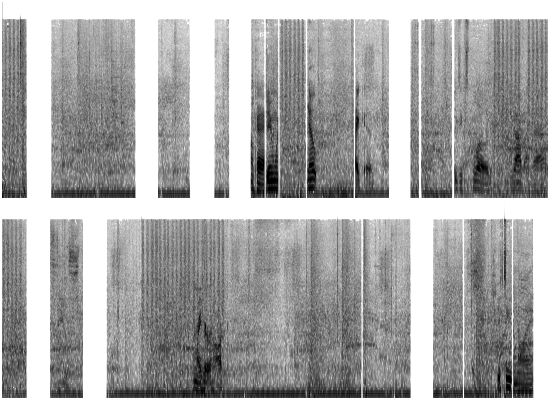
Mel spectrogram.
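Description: Shotgun blasts go off in quick bursts.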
